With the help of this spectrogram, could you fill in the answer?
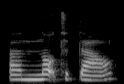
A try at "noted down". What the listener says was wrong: So you have to pronounce the D. Okay, that's what I'm trying to get everyone to do. Noted down, noted down, noted down, noted down.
